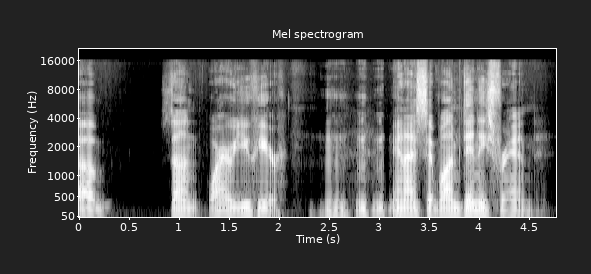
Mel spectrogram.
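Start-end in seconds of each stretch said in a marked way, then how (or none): 0.0-2.0 put-on sweet, gentle, slow little-old-lady voice. Recalling a sunday at church, the speaker quotes a little old lady greeting him: imitating a sweet old lady. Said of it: "in a really sweet way".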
